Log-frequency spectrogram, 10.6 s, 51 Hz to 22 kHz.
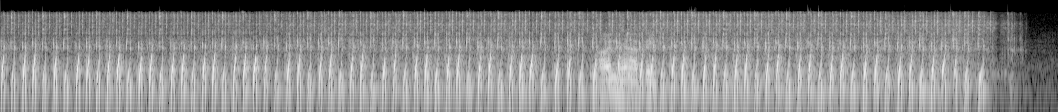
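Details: Sunl 110cc ATV single, after fixing an intake manifold leak that caused hard starting, run with a jump pack and portable CDI: crisp evenly spaced beats about five per second for ten seconds; healthy idle.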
